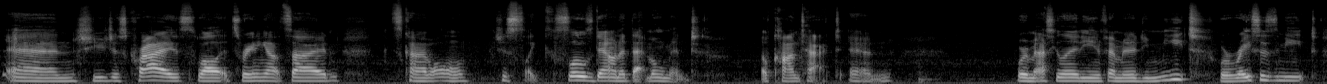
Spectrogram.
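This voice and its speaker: A man who sings professionally, talking as an interview guest with a high voice and an animated, storytelling manner. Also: measured pace, creaky. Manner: animated storyteller, acts out quotes with big leaps in pitch. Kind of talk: conversational interview.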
